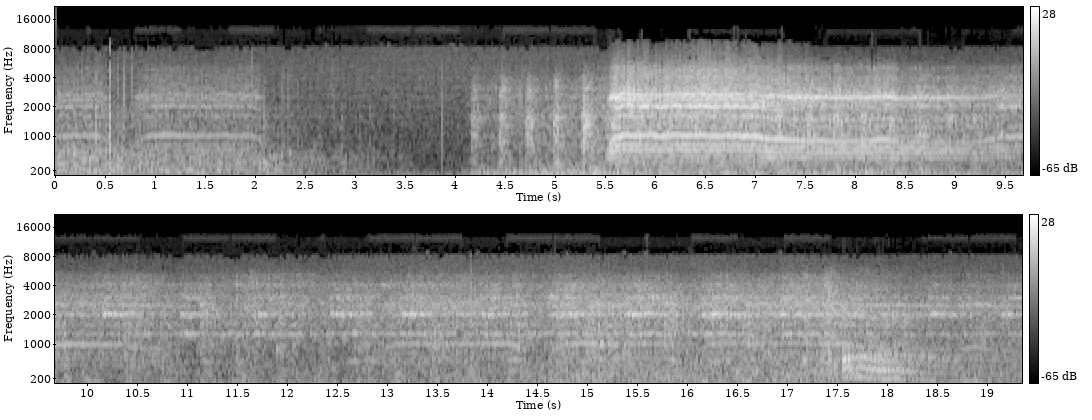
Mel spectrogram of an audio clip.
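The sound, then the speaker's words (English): A steam train rumbles and clanks as it slows about a mile outside of town, stopping to take on water, with a loud, sustained high squeal of brakes rising midway and a set of falling tones near the end as it comes to a stop. “Oh, about a mile outside of town. She stops here to water up.”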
